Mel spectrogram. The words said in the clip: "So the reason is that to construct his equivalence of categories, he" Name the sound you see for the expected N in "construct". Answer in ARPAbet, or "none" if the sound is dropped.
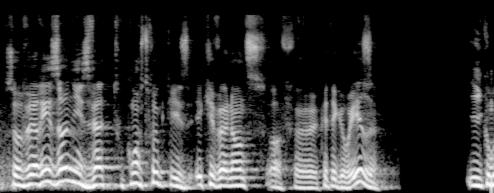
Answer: none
